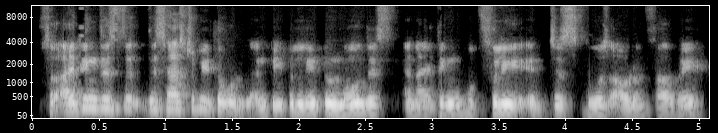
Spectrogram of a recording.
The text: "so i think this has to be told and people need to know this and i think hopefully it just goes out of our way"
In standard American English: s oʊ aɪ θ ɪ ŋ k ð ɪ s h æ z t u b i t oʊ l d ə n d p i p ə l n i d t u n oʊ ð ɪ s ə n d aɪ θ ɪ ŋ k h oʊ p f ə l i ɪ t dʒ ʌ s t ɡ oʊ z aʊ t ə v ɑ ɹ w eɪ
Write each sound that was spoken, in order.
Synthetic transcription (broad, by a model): s oʊ aɪ t ɪ ŋ k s ɪ s h æ z t u b i t oʊ l d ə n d p i p ə l n i d t u n oʊ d ɪ s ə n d aɪ t ɪ ŋ k h oʊ p f ə l i ɪ t dʒ ʌ s t ɡ oʊ z aʊ t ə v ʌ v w eɪ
